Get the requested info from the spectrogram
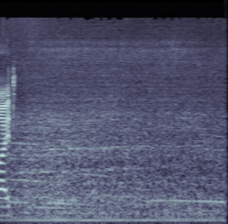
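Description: Supersport racing motorcycle engines running as bikes ride past, a steady low rumble with a faint engine note that slowly falls in pitch.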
